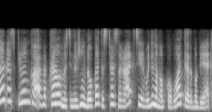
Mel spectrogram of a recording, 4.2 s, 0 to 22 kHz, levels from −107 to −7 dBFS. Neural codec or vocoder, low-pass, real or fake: codec, 16 kHz, 0.5 kbps, FreqCodec, larger model; 7.2 kHz; fake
